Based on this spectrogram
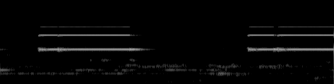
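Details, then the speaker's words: Garage door opener board, multimeter in diode mode, red probe on ground: two clean, high continuity beeps about a second each, capacitors beside the main chip each reading a dead short; main chip suspected shorted. "I'm going to use diode mode so you can hear the shorts. red probe on a ground and there's this cap here shorted and this cap here"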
